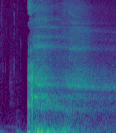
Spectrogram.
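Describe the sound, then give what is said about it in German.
A deep, relaxed breath during a guided relaxation exercise, heard as a soft breathy rush that starts suddenly and fades slowly over about two seconds. No one speaks. “Und jetzt kannst du ganz entspannt einmal tief ein- und ausatmen.”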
